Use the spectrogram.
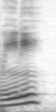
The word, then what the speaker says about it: Una: Or I think Oonie. I think it's actually based on what I saw on the roster pronunciation list last year. I believe it's actually like Michael Weenie.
